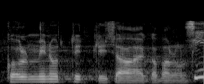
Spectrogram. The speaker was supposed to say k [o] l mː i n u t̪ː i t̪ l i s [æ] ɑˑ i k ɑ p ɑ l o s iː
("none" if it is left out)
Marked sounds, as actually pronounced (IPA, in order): o, æ

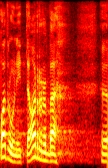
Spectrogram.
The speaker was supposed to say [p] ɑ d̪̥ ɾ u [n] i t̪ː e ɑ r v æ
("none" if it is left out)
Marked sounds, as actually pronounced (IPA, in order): p, n

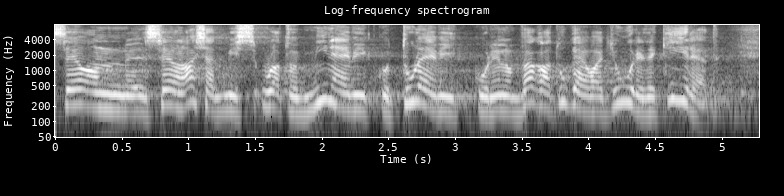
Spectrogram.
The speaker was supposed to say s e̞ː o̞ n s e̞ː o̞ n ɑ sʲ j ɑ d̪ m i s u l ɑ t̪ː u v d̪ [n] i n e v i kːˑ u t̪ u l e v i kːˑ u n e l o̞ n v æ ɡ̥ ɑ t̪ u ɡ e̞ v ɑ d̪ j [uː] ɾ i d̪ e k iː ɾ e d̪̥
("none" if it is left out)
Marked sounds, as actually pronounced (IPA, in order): m, uː

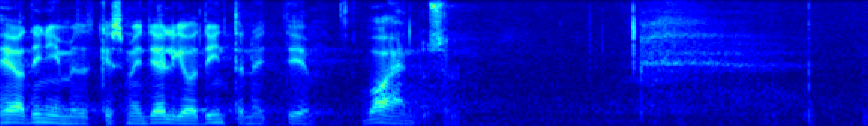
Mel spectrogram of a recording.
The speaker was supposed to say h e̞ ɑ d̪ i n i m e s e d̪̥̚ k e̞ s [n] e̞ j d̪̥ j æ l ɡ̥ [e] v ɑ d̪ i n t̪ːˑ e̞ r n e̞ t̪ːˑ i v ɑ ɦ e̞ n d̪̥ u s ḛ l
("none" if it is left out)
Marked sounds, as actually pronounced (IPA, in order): m, i

